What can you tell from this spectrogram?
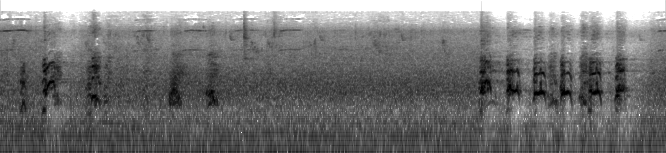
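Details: Pembroke Welsh Corgi puppy herding, giving short high yapping barks: a few spaced yips early on, a quiet pause, then a quick run of about seven sharp barks near the end over steady background hiss.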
